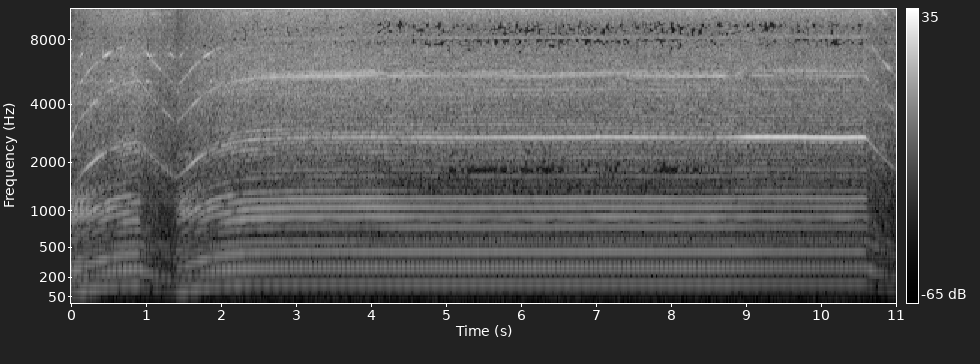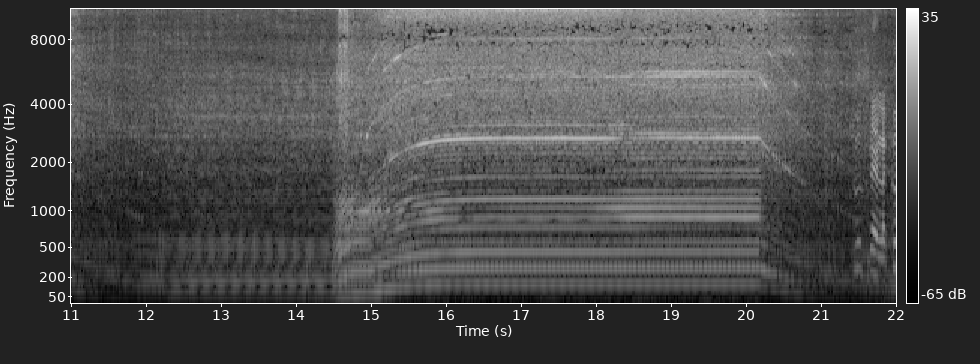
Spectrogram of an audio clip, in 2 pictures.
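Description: Hitachi CG33 33cc two-stroke brush cutter engine revved to full throttle and held for about ten seconds, dropping to idle, then revved and held high again for about six seconds before falling back to idle.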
